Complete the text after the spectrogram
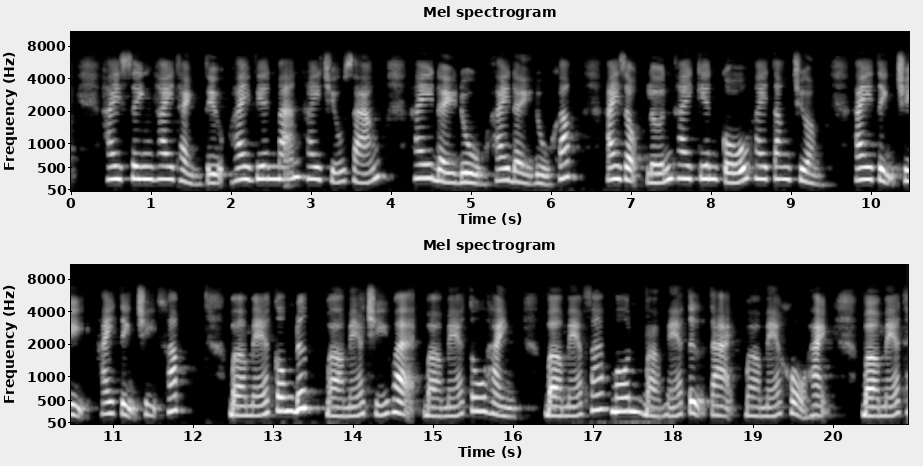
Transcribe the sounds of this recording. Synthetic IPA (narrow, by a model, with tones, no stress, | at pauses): ha˧jsï˧ŋ̟ɦa˧jt̪ʰa˨˩jŋ̟t̪ḭ˧˨ə˨wɦa˧jvi˧ənma̰ː˧˥nha˧jt͡ɕi˨˦əwsaː˨˦ŋha˧jɗə˨˩jɗu˧˩ha˧jɗə˨˩jɗu˧˩xa˦˥p̚ha˧jzə̰˧˨wŋ͡mləː˨˦nɦa˧jki˧ənko˨˦ha˧jt̪a˧ŋt͡ɕɨ˨˩əŋha˧jt̪ḭ̈˧˨ŋ̟t͡ɕḭ˧˨ha˧jt̪ḭ̈˧˨ŋ̟t͡ɕḭ˧˨xa˦˥p̚ | ɓəː˧˩mɛ˨˦kə˧wŋ͡mɗɨ˦˥k̚ɓəː˧˩mɛ˨˦t͡ɕi˨˦hwɛ̰˧˨ɓəː˧˩mɛ˨˦t̪u˧ɦa˨˩jŋ̟ɓəː˧˩mɛ˨˦faː˦˥p̚mo˧nɓəː˧˩mɛ˨˦t̪ɨ̰˧˨t̪a̰ː˧˨jɓəː˧˩mɛ˨˦xo˧˩ɦa̰˧˨jŋ̟ɓəː˧˩mɛ˨˦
